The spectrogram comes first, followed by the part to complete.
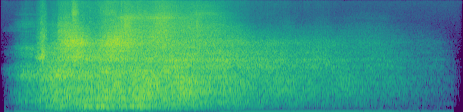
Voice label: Whisper; Warframe; Stalker Acolyte

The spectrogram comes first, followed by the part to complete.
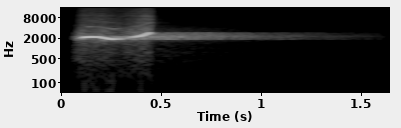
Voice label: Horse Stop Adult; Warframe; Duviri

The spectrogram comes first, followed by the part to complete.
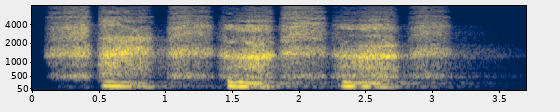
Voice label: Generic Cold Shiver Operator Voice; Operator Mission

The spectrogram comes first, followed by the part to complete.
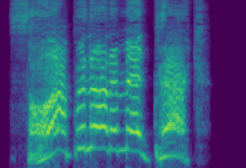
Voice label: Crew Heal Self Male en; Dialog; Warframe; Railjack Crew; Red Veil

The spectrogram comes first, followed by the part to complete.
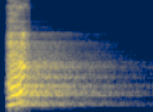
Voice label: Adult Operator Jump, en; Warframe; New War

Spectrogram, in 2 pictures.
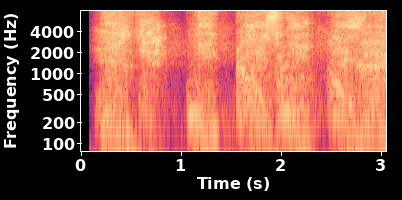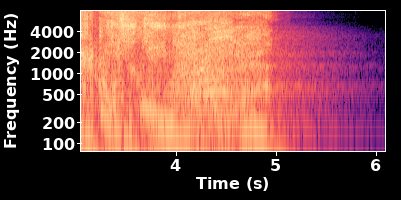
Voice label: Boss Speak Combat Taunt; Warframe; Taunts; Lech Kril

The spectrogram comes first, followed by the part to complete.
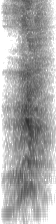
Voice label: Attack, Soldier Male; Sinecure

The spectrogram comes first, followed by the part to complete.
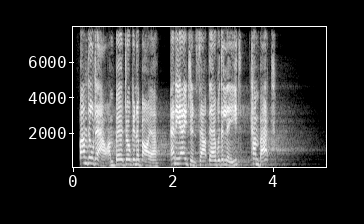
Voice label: Female Radio, Female One, en; Dialog; Warframe; Solaris Venus

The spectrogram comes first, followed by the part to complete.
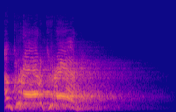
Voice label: Patrol Grineer Female; Warframe

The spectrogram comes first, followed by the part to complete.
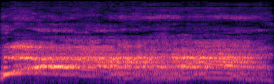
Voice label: Battle Cry Soldier Sword Agent Male; Sinecure

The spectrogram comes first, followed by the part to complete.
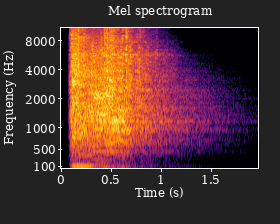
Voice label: Necramech Melee Attack, Barks; Warframe

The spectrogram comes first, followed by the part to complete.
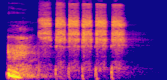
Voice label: Horse Calm Adult; Warframe; Duviri

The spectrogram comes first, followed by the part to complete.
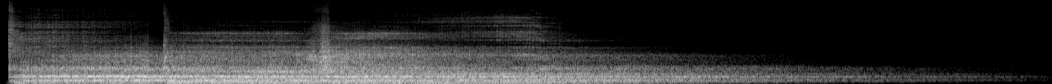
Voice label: Shouts; Entrati; Warframe; Man In The Wall

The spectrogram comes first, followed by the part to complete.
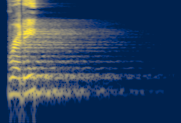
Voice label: Crew Greet, Female; Dialog; en; Warframe; Railjack Crew; Steel Meridian

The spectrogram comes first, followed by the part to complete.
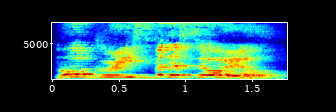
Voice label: See Player Shout Soldier Female, Battle; Dialog; Sinecure

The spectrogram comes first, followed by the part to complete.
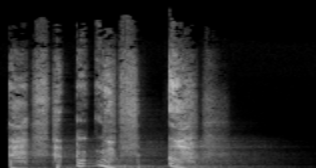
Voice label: Horse Dismount Adult; Warframe; Duviri

